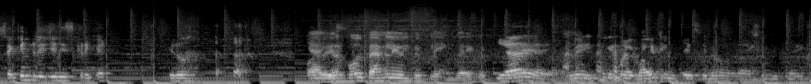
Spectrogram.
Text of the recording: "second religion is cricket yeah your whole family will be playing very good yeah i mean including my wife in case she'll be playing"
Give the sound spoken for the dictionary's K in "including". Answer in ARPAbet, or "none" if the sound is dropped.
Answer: none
